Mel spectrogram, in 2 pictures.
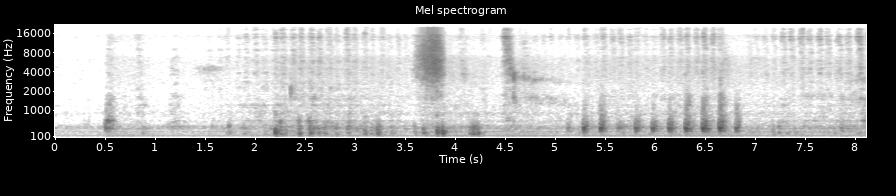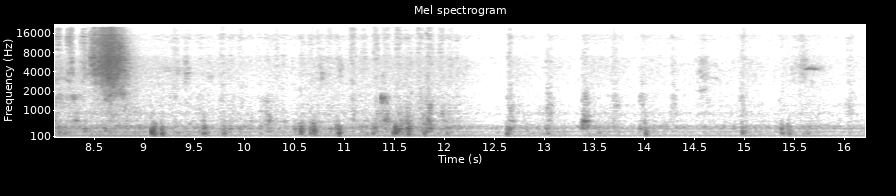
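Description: Small thumbnail sketches being drawn on paper with a pencil, quiet close scratching strokes in short bursts and rapid hatching runs, with pauses between.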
